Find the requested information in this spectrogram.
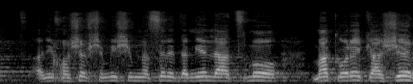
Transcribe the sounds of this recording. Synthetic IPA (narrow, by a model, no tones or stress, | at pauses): aniχo̞ʃe̞vʃemiʃemenaseled̪amje̞nleat͡smo̞ | mako̞ʁe̞kaːʃe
